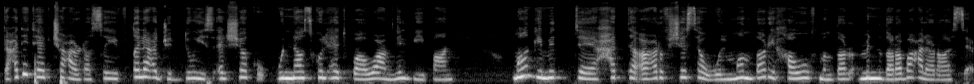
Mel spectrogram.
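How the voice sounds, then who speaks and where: A woman's voice: sits high, fast talker, darkish tone. A woman with an Iraqi accent narrating a dramatic story in the first person, emotional and tearful. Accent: Iraqi Arabic.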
